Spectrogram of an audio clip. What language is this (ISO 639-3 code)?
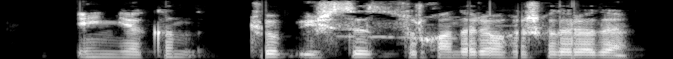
uzb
